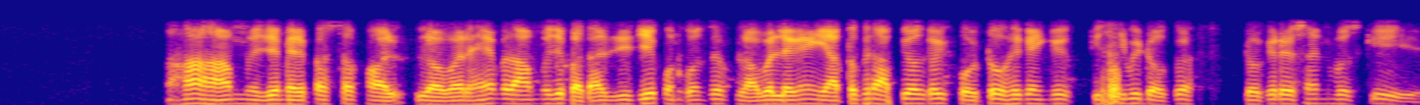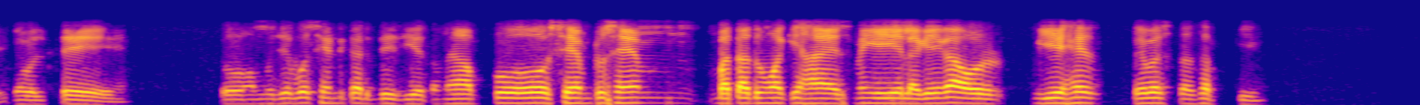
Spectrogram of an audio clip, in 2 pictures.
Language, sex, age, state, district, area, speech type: Hindi, male, 30-45, Madhya Pradesh, Harda, urban, conversation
